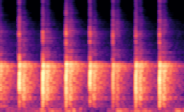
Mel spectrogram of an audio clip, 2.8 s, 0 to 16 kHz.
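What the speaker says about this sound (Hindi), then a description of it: "वॉकिंग करने के बाद आपको ये ताली बजानी है, इस तरीके से 50-100 बार ये ताली बजा लें।" Seven sharp hand claps at a steady, unhurried pace, spaced roughly a third of a second apart, done as a breathing-and-clapping exercise after walking; each clap is crisp and close with a short decay, and no one speaks.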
